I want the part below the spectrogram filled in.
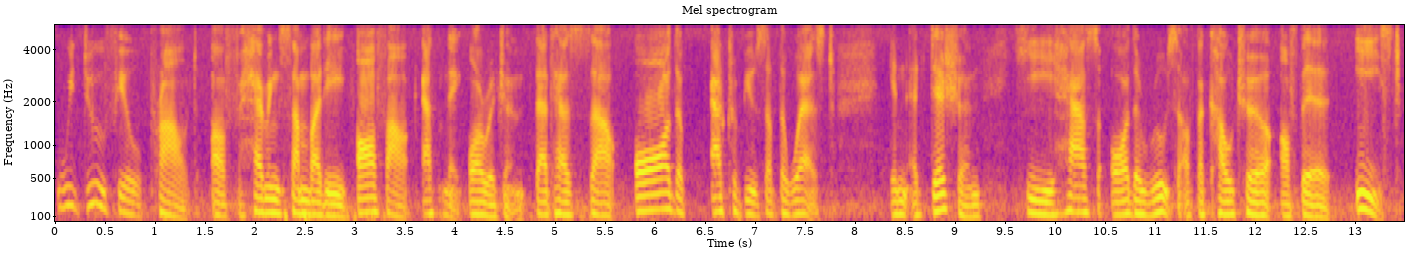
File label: chinese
